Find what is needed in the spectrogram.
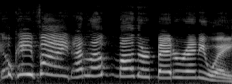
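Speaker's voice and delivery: put-on young boy. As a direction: play a small boy pleading with his dad. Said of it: "Ben's like".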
